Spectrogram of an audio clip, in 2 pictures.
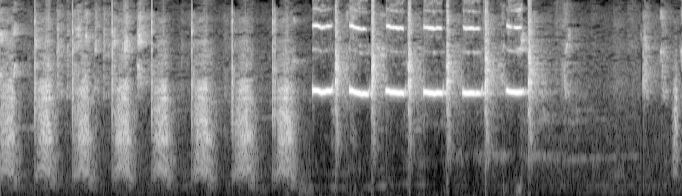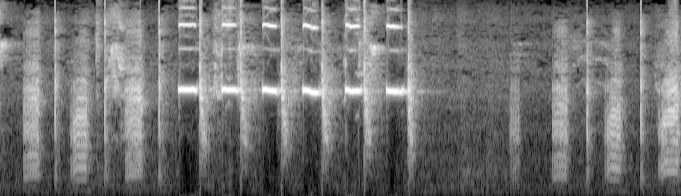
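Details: Clear-voiced male white-eyed Javan myna used as a lure: long runs of harsh, rasping chatter broken by bursts of bright, metallic, ringing whistled notes repeated in quick rows.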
